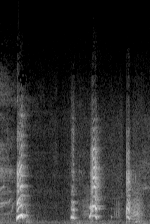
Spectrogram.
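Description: A dog gives three sharp, high-pitched yelps during play, each short and loud, spaced apart by brief pauses.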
